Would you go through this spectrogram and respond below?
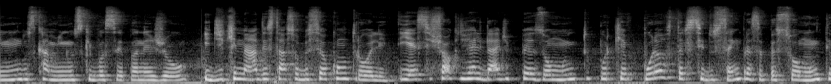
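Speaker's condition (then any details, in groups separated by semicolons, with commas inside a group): No condition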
